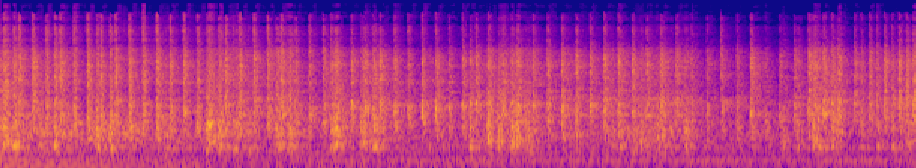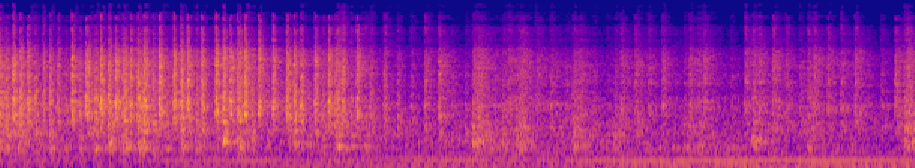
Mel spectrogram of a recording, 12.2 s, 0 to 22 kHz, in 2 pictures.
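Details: Infiniti G35 recovered after sitting in the woods, battery dead, that starts and drives but cuts off: rough, ragged idle with a rapid clattering knock, three to four hits per second; owner suspects a heavy rod knock and needs a new engine.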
